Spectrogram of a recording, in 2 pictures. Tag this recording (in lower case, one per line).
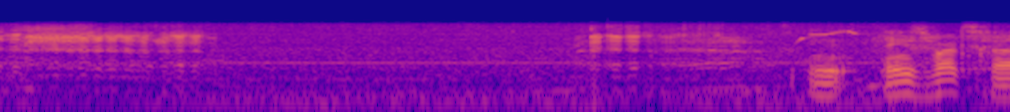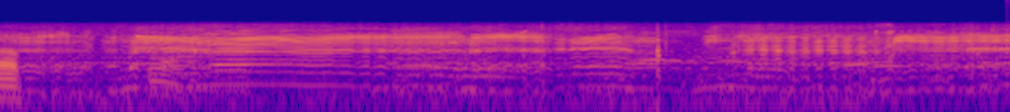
livestock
